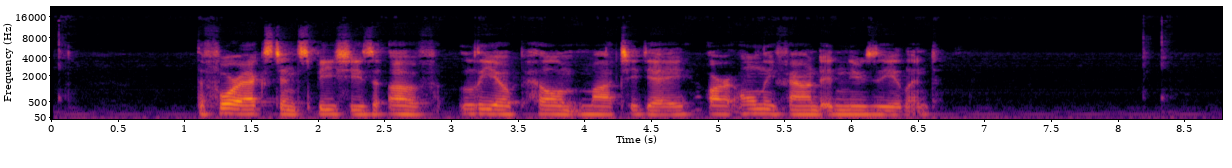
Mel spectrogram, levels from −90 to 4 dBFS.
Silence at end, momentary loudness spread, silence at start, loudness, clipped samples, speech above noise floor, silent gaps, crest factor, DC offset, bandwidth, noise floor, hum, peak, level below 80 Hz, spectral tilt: 0.45 s; 16 LU; 0.05 s; -26 LUFS; under 0.1%; 34 dB; none; 26 dB; under 0.1%; 16.5 kHz; -62 dBFS; none; -4 dBFS; -58 dBFS; -3.5 dB/octave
